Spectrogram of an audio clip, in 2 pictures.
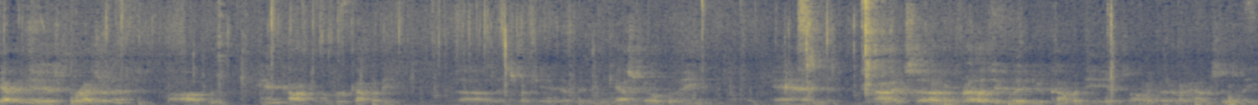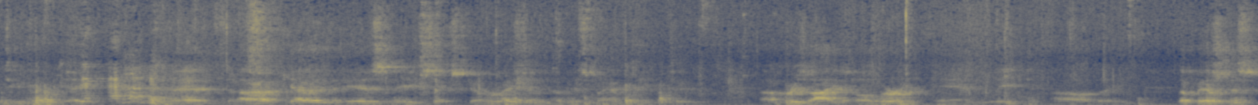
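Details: Adult male speaker introducing someone in a room; typical speech.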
